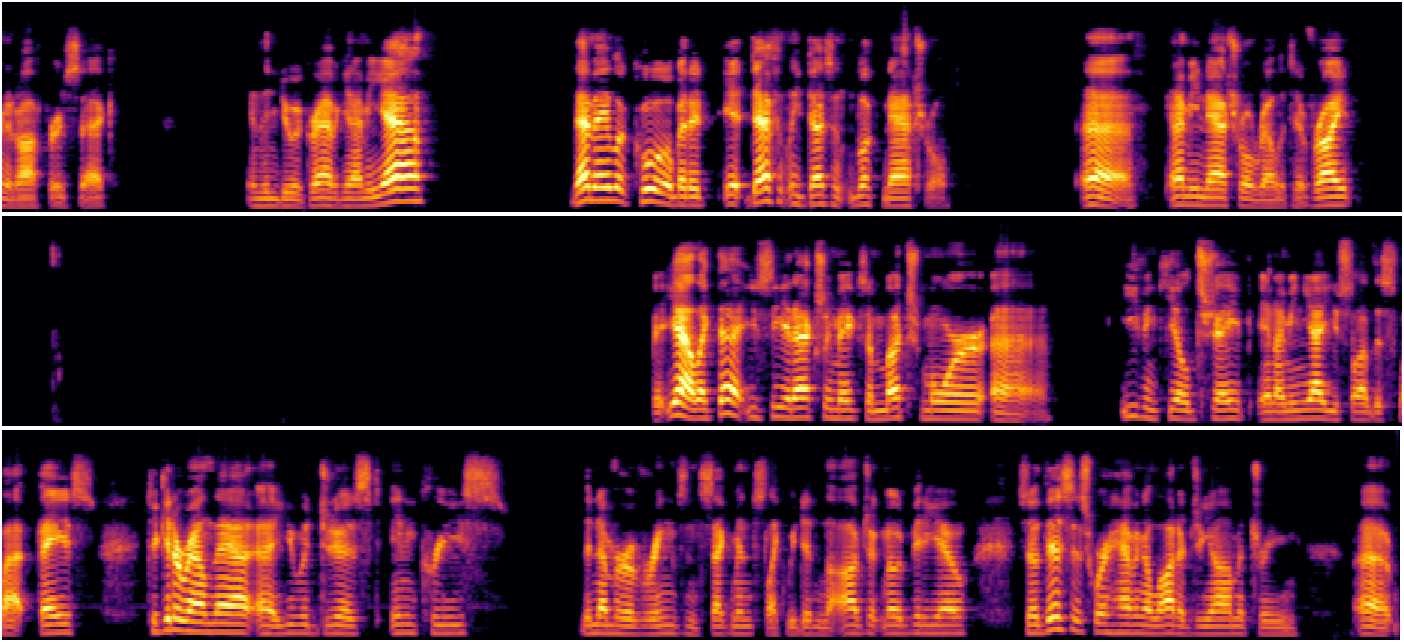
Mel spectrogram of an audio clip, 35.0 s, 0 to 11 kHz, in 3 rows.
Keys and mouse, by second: 0.9 click, 2.2 g, 4.1 click, 4.5-6.5 middle drag, 7.2 ctrl+z, 8.7 click, 12.1 g, 12.6 x, 14.5 Escape, 15.7 g, 16.0 x, 17.1 click, 17.5-19.0 middle drag, 20.5 middle click, 22.3 middle click, 25.1 ctrl+z, 27.0 middle click.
